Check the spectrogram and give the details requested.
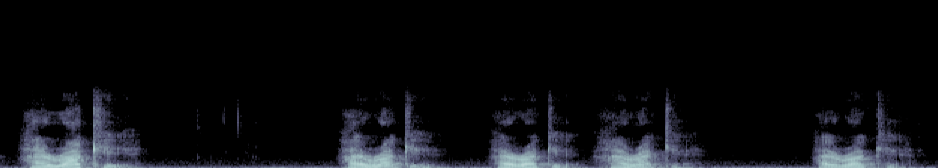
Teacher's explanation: So you see that the main stress is on the first syllable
